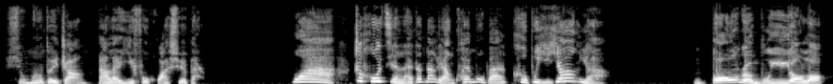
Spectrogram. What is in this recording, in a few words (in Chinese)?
科普类 漫画 配音 双角色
